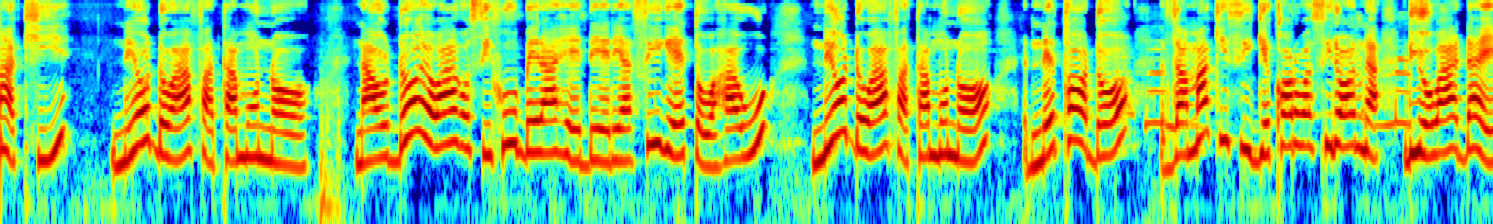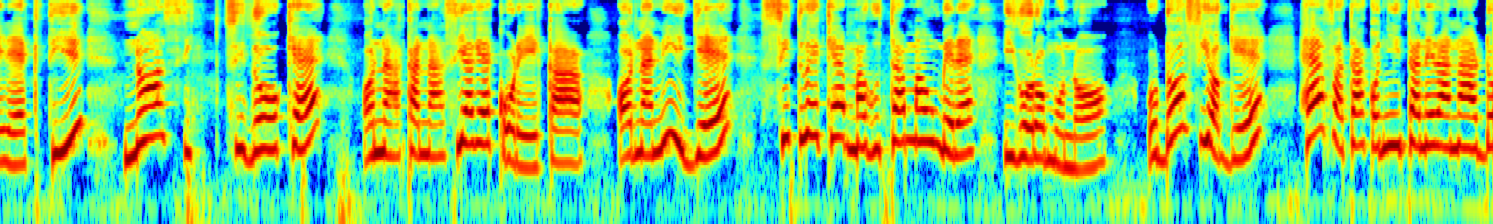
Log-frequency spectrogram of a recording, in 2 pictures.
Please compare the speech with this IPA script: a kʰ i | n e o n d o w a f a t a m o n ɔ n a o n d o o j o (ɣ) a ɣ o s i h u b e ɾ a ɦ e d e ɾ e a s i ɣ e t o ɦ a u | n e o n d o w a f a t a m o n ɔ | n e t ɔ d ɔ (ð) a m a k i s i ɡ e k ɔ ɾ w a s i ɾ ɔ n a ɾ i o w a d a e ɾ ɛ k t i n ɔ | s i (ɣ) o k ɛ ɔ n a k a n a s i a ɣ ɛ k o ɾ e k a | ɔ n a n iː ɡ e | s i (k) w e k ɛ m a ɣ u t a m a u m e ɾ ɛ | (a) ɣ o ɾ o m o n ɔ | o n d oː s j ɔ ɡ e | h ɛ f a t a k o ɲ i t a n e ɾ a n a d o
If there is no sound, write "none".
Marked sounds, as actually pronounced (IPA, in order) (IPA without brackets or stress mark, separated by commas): w, ð, ð, t, i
